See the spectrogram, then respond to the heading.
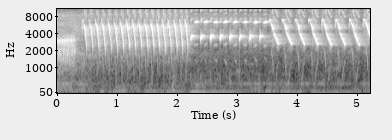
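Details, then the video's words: Canary singing continuous 'gacor' song for a training recording: a brief note, then a long fast buzzy trill, a series of short chirps and a rolling run of sweeping notes. "Kicau Burung Kenari 116 II GACOR PANJANG"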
